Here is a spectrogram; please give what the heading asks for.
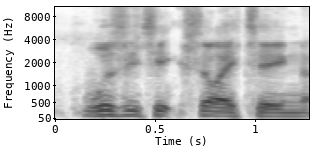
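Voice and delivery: ordinary talk, nothing marked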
